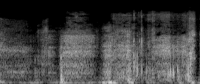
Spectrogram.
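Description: A man breathing hard, a few heavy breaths in and out, from the effort of climbing a steep trail on foot. A low rumble runs underneath.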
